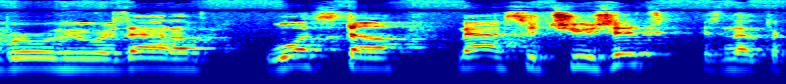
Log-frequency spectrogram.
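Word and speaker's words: Worcester: it's from wormtown Brewer who was out of Wasa Massachusetts isn't that the correct pronunciation Dave Wasa Massachusetts and what beer is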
